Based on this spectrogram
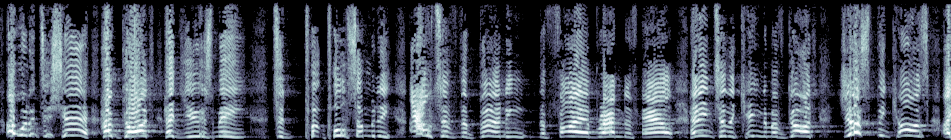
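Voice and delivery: high, loud shouting like an eager donkey; wildly excited. Retold or imitated. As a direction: burst out, jumping to testify. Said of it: "I'm jumping".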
